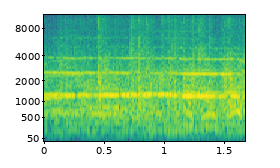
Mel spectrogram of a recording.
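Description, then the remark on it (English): A live audience breaks into steady applause, dense clapping mixed with cheering voices that holds at an even, fairly loud level throughout the short burst. “Okay, everyone who just applauded is coming back with me to my trailer.”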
